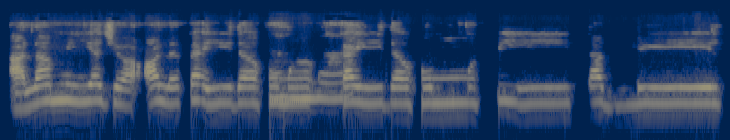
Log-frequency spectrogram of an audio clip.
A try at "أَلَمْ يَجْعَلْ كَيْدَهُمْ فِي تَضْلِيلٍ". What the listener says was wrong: জি আবার ধরে রাখতে গিয়ে বেশি না হয়ে যায় বেশি হয়ে গেলে তো মাদ হয়ে যাবে কাইদাহুম না কাইদাহুম কাই হালকা কাইদাহুম ফি তাদলিল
